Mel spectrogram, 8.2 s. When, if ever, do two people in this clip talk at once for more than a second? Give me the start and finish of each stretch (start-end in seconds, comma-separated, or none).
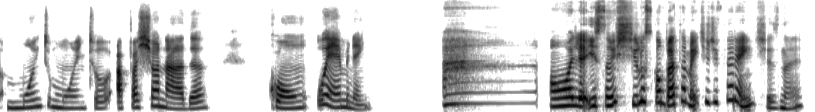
none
